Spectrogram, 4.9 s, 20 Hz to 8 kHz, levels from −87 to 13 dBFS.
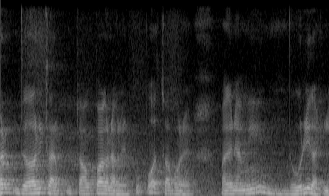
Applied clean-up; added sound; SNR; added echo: none; none; none; none.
